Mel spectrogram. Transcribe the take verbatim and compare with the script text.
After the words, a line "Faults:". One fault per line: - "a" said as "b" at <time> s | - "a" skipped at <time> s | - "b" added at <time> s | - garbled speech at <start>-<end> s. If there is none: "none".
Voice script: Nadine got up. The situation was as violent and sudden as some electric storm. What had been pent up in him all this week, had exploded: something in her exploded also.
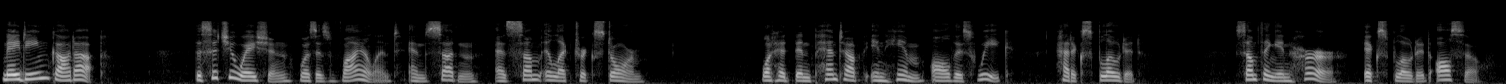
Nadine got up. The situation was as violent and sudden as some electric storm. What had been pent up in him all this week, had exploded: something in her exploded also.
Faults:
none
